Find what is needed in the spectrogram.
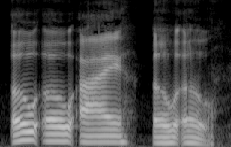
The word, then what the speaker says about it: OOIOO: This is a band called OOI. O-O. That's how you say it. Two O's and I and two more O's.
